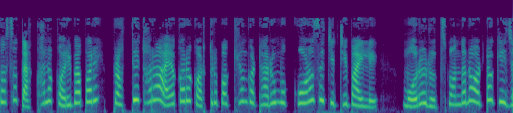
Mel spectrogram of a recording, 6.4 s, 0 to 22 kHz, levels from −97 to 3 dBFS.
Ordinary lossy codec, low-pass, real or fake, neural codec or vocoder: MP3, 48 kbps; 19.8 kHz; fake; codec, 44.1 kHz, 7.8 kbps, DAC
